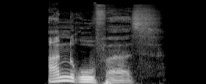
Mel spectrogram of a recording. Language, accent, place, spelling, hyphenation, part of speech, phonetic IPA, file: German, Germany, Berlin, Anrufers, An‧ru‧fers, noun, [ˈanˌʀuːfɐs], De-Anrufers.ogg
- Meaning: genitive singular of Anrufer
